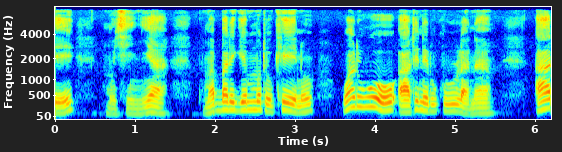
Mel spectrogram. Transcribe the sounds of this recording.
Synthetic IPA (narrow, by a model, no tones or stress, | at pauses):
e | muciɲːa | kumabːaliɡe̞mːo̞to̞kʰe̞ːno̞ | waliwo̞ʔate̞ne̞ɾukululana | a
